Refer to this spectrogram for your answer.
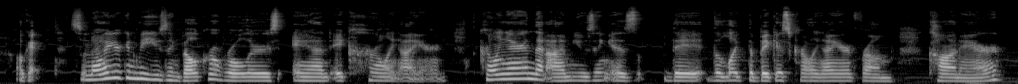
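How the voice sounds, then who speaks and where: Over music in the background, a woman with fairly low pitch speaks at a moderate pace with lively intonation. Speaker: beauty vlogger. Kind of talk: tutorial voiceover. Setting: home recording, voiceover. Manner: casual, filler-heavy.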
